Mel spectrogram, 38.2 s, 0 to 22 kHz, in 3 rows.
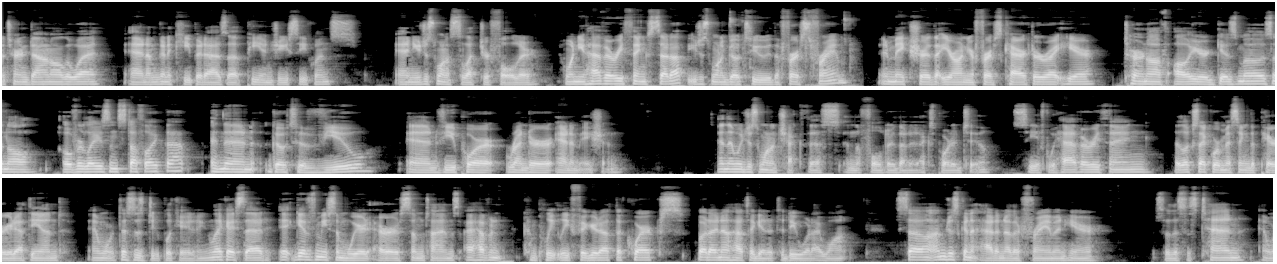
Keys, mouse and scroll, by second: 5.3 click, 7.3 shift+Left, 8.0 Left, 8.4 Left, 11.9 click, 12.7 click, 15.8 click, 36.8 click.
